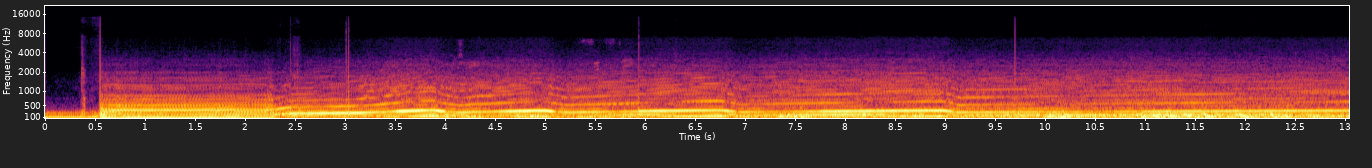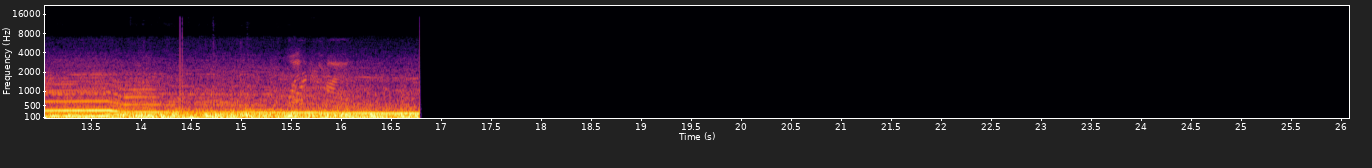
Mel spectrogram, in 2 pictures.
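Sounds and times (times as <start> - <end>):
sports car engine launching: 0.1 - 15.5
gearbox upshifts: 2.0 - 15.2.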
